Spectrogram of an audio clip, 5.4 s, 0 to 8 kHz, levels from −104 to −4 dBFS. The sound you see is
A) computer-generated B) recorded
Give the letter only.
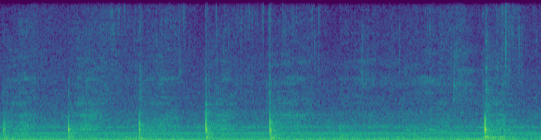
B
